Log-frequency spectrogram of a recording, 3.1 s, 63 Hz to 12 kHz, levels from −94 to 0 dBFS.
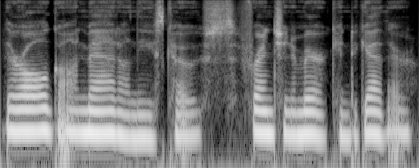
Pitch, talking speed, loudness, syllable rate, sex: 185 Hz, 190 wpm, -15 LUFS, 5.8 syllables/s, female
